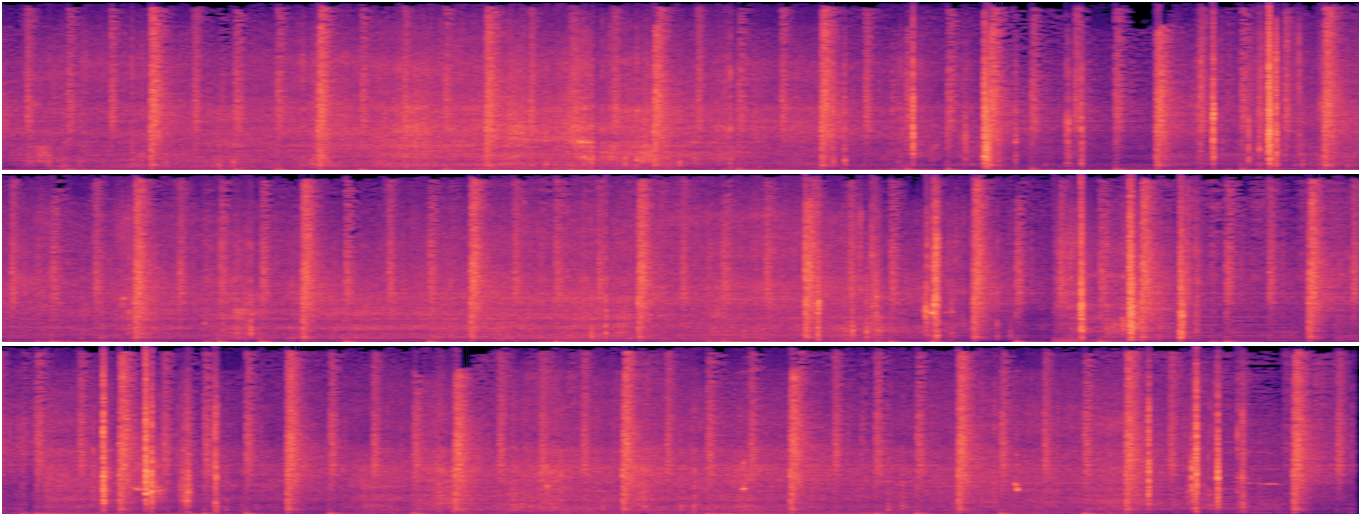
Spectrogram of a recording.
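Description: Skateboard wheels rolling on concrete with many sharp pops, clacks and landings from tricks and ledge grinds, under background music with a heavy bass line that drops out for a few seconds twice midway.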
